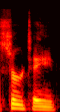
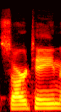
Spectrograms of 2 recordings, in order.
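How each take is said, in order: First: The first syllable sounds like 'sur'. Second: The first syllable sounds like 'sar'. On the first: This is how the speaker always said the name. The speaker calls it wrong. "I always said Surtain" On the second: This is the pronunciation the speaker was just told. The speaker calls it right. "but Sartain"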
